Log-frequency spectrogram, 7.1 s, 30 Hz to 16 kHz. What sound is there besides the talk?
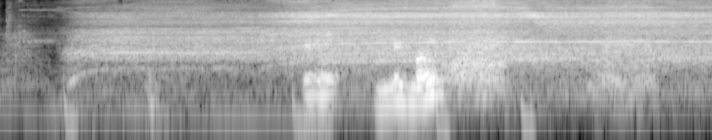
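vacuum cleaner sucking dust from a PS5 without attachment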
